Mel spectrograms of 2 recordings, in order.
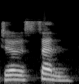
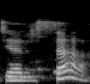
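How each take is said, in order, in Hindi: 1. शब्द 'न' की आवाज़ से खत्म होता है। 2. शब्द लंबे 'आ' स्वर से खत्म होता है। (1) "while reading" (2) "जब हम वब रुकेंगे जरसन पे तो ये बन जाएगा"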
